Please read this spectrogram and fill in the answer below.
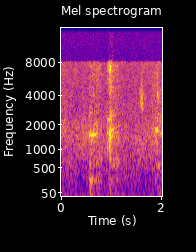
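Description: Near silence with two faint short clicks, about half a second apart, a little before the middle.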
